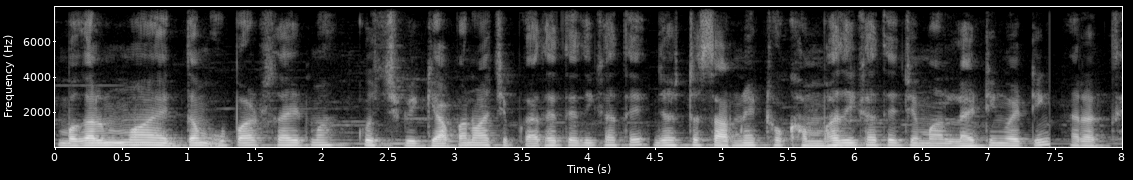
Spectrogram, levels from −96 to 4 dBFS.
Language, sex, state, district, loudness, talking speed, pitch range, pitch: Chhattisgarhi, male, Chhattisgarh, Rajnandgaon, -19 LUFS, 170 wpm, 120-135 Hz, 135 Hz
